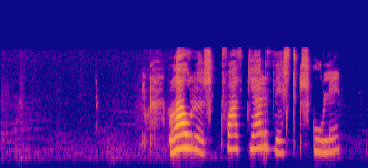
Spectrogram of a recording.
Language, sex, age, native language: Icelandic, male, 7, Icelandic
